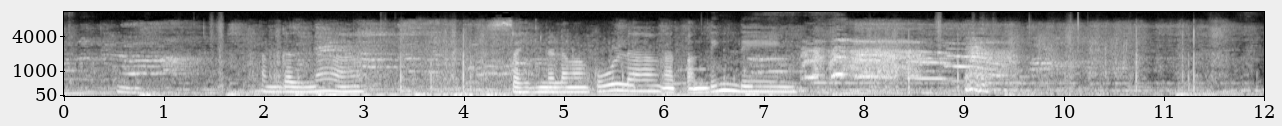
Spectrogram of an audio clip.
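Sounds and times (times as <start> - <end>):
rooster crowing: 7.4 - 9.6.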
